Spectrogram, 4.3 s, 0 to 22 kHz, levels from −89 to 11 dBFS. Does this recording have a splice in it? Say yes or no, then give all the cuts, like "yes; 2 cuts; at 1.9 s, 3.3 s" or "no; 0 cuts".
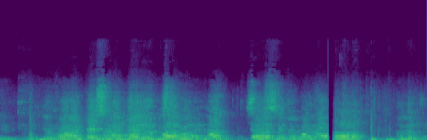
yes; 1 cut; at 3.3 s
